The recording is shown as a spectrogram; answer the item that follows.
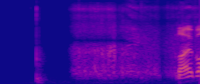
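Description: A single sharp click, then about a second of steady background noise from the race broadcast. A male race caller starts speaking near the end.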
